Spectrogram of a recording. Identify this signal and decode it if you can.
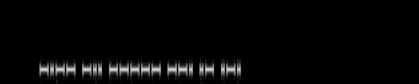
Morse code, heard as a keyed tone, about 46 wpm, 700 Hz. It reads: YD0GAR
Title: DXCC-100 Call Signs - 6 Characters - Repeated 2x - 45wpm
